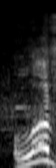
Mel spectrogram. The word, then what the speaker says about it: LOVB: Introducing Love Houston, L-O-V-B Houston, and the B is silent.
